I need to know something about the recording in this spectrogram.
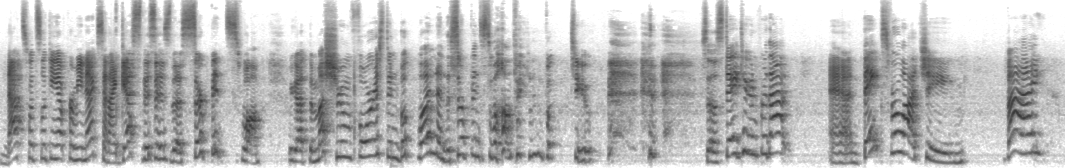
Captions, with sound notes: THAT'S WHAT'S LOOKING UP FOR ME NEXT AND I GUESS THIS IS THE SERPENT SWAMP WE GOT THE MUSHROOM FOREST IN BOOK ONE AND THE SERPENT SWAMP IN BOOK TWO [LAUGHS] SO STAY TUNED FOR THAT AND THANKS FOR WATCHING BYE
